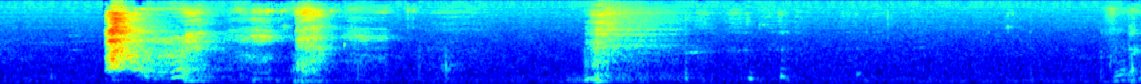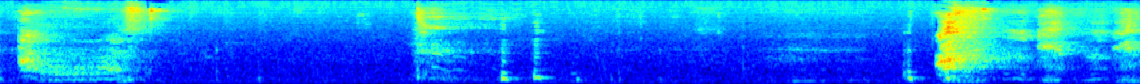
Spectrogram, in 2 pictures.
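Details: Indoor female pug, objecting to being laughed at, makes a series of rough, breathy grumbling barks and snorts in bursts every two to three seconds, with quiet gaps between.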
